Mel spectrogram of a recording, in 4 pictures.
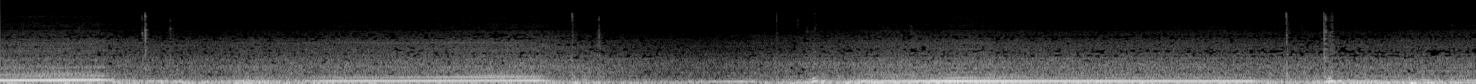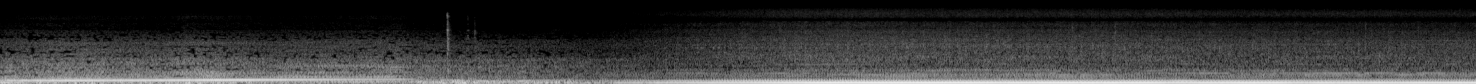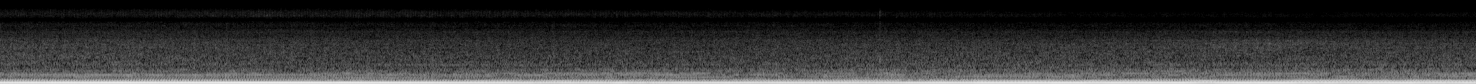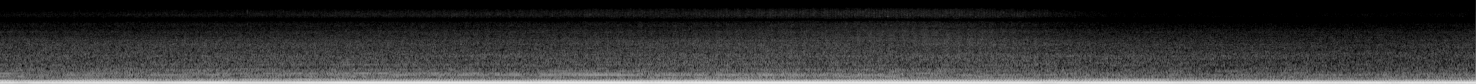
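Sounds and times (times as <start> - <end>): car engine idling: 19.0 - 59.0.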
